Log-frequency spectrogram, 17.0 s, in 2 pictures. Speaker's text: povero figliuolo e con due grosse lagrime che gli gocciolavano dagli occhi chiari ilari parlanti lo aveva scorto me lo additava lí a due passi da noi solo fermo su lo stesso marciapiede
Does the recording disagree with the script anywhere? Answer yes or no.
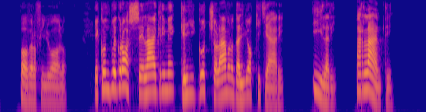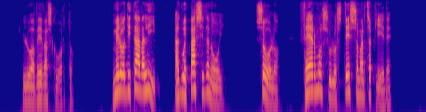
no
